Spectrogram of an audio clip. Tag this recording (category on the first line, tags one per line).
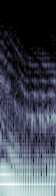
Instrument samples > Synths / Electronic
bass
basshit
distortion
lowbass
synth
